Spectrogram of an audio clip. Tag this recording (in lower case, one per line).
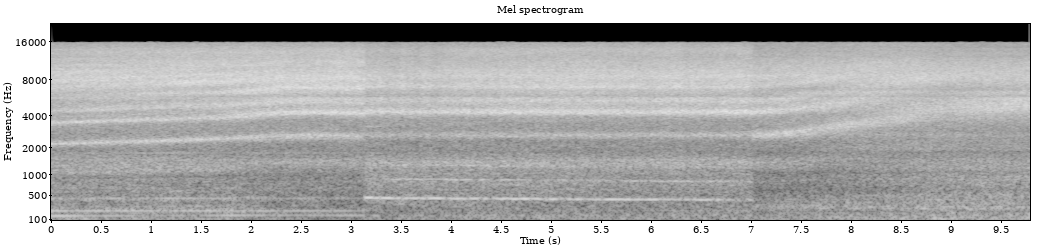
fixed-wing aircraft
vehicle
aircraft
inside a large room or hall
